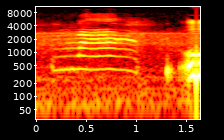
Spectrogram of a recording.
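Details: Chatty pet cat indoors giving one steady, drawn-out meow lasting about half a second at an even pitch, ending with a short burst of a person's speech.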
